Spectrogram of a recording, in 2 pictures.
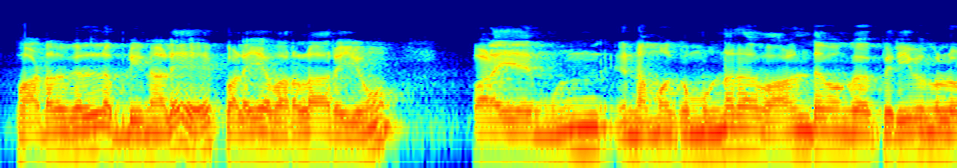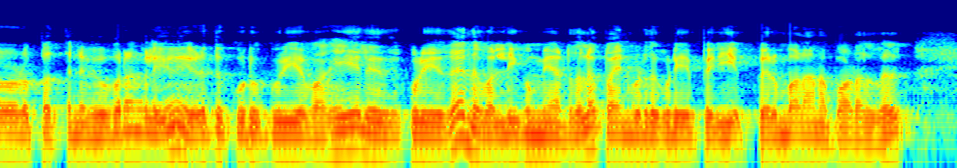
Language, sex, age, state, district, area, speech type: Tamil, male, 30-45, Tamil Nadu, Tiruppur, rural, spontaneous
